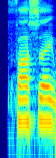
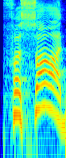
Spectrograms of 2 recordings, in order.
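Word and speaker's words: façade: the the uh um fosse what are you how do you say that aid fascinating facade facade billy bob told me it's facade okay some of these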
